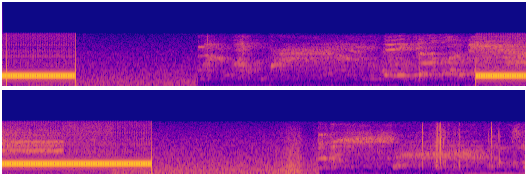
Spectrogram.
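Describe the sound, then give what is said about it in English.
An outgoing phone call to a store produces a steady, mid-pitched ringback tone, first briefly and then again for about two seconds, with voices and other sounds between the tones. “So I'm dialing it right now. See if they answer if they're still open.”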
